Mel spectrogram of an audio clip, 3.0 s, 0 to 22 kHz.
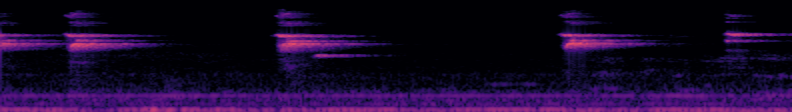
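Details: European goldfinch notes meant for training caged goldfinches: four short, bright, high chirps spaced roughly every 0.8 seconds, each a quick tinkling double note, with a soft background hum.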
